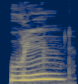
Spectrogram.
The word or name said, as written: ulden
